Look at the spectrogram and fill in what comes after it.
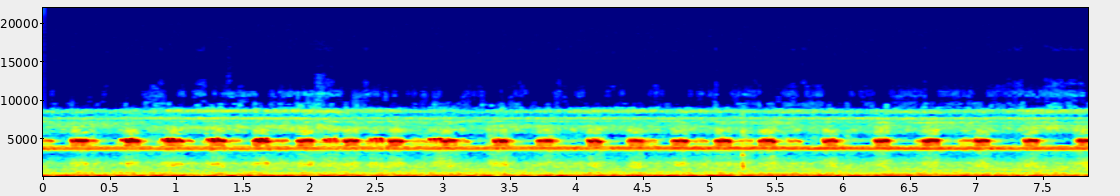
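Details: Steady chorus of grass insects: quick, regular high chirps near three per second layered on a continuous ringing drone and low background hum, no other clear sounds.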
